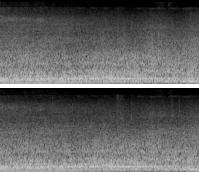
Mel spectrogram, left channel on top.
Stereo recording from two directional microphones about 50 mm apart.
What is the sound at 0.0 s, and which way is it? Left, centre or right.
Vehicle, left.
